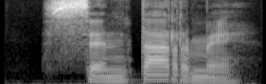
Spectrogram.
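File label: male, spanish; to Seat Myself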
